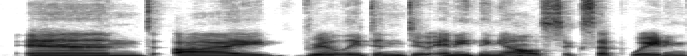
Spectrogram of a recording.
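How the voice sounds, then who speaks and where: A woman speaks in a Californian accent at a fairly slow pace. Her intonation is fairly even, and the background is quiet. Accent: Californian American. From US West Coast, Pasadena near Los Angeles. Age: 30s. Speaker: artist. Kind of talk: casual live stream chat while painting. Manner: rambling, hesitant with fillers.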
